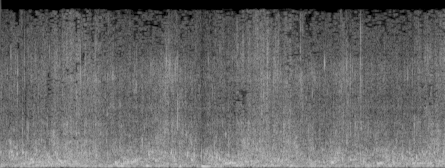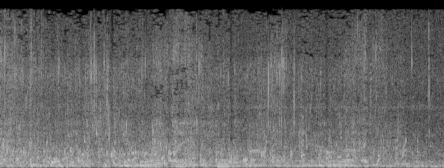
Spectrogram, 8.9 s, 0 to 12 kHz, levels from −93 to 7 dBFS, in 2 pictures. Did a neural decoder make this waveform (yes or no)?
no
